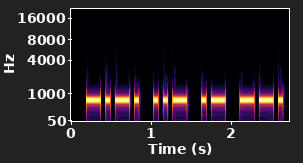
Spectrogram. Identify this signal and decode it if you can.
Morse code, heard as a keyed tone, about 20 wpm, 700 Hz. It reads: CU AG
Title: Top 20 QSO Elements - 6x Character Spacing - 20wpm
